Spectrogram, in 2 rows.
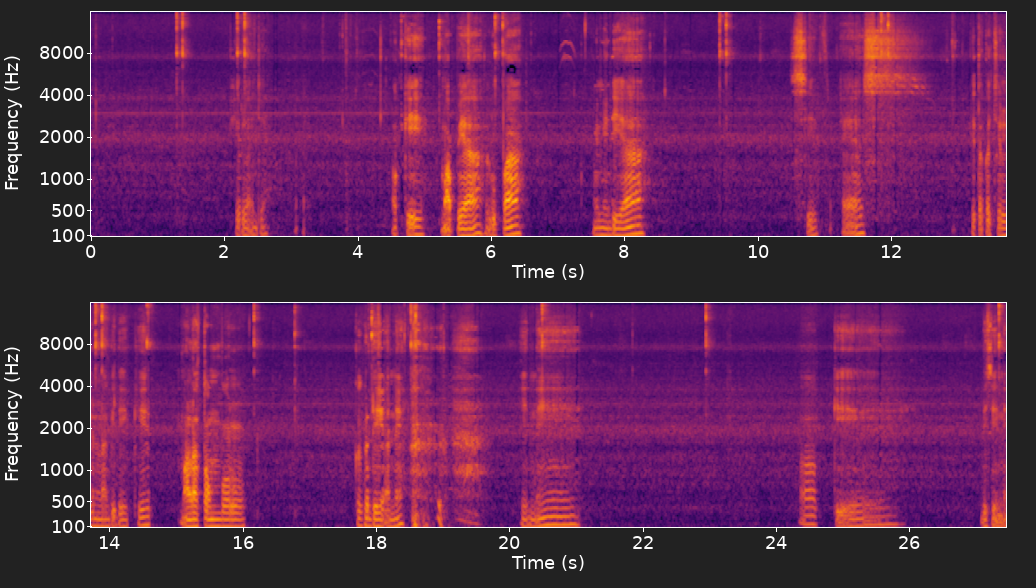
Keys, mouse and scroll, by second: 1.6 n, 2.4 middle click, 5.8 scroll up 1, 7.2 click, 8.6 s, 9.6-10.7 drag, 10.7 s, 12.4 click, 13.0-14.6 drag, 14.6-15.8 middle drag, 16.9-18.3 scroll down 1, 18.3-20.8 drag, 21.0-24.1 scroll down 3, 25.2 click.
